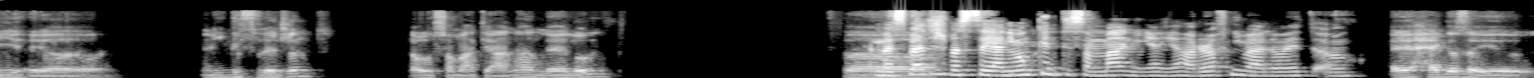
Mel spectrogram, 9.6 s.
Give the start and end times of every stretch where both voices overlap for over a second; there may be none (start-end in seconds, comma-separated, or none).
none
